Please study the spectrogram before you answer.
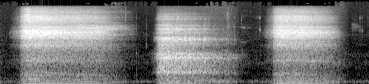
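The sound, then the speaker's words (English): Three deep breaths taken before a tequila shot, each a loud, airy rush lasting about a second, with short quiet gaps between them. “you have to take three deep breaths. So that's one.”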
